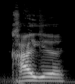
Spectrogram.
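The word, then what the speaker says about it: Kaya: And my wife, she told me how to say it, but yeah, Kaeya.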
